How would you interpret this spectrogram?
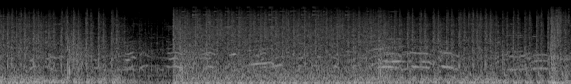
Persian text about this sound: از کجا دارن شلیک میکنن؟ قبل از اینکه صدای شلیکو بشنوی مردم دارن میافتن رو زمین.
